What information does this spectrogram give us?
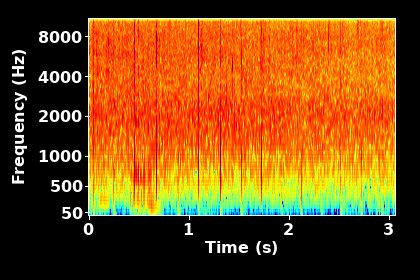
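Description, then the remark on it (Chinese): An audience applauds steadily, a dense wash of clapping with a few louder, evenly spaced claps standing out in a quick rhythm, moderately loud throughout, with a faint voice briefly near the start. “所以呢，我真係好想呢，都多谢即係每一个呢同我爸爸有关心慰问过嘅，有让过位嘅弟兄姊妹，我都俾啲掌声你哋啊。”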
